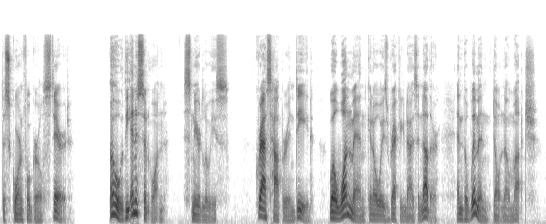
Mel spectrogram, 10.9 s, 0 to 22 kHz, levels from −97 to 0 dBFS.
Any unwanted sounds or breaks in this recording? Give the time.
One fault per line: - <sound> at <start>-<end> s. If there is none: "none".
none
